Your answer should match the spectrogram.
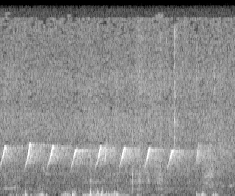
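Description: Faint bird call: a quick, even run of short high notes, each falling slightly, about four a second, with soft low rustling thumps underneath.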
